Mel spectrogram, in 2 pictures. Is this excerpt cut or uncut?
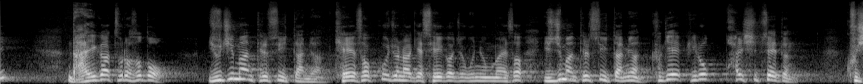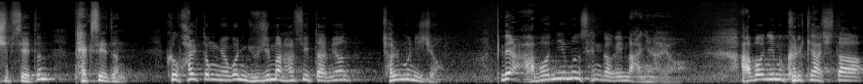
cut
